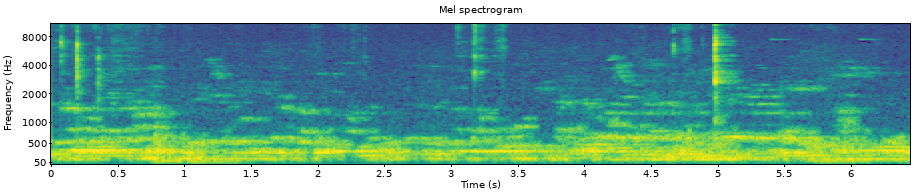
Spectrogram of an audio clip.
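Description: Metal fork clicking against a porcelain plate a few times while cutting through a soft gelatin: once near the start, again around three seconds in, and most sharply about five seconds in.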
